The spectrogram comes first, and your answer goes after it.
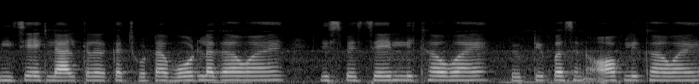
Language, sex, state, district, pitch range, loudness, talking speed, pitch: Hindi, female, Bihar, Bhagalpur, 185-195 Hz, -26 LUFS, 205 wpm, 190 Hz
